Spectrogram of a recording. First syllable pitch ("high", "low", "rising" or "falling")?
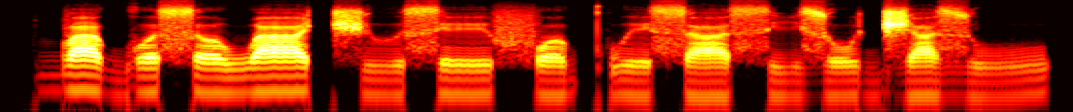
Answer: falling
